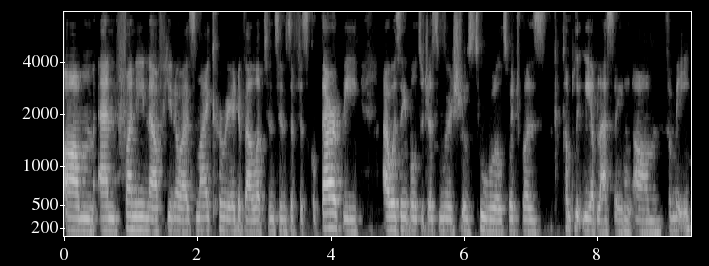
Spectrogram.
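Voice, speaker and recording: In a Trinidadian accent, the voice runs at a fairly quick pace with monotone, flat intonation. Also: woman, fairly low pitch for a woman. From Trinidad and Tobago. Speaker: dance physical therapist. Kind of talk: casual interview chat. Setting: video call.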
